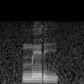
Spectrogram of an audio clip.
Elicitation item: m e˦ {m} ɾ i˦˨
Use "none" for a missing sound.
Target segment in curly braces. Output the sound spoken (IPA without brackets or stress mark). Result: none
